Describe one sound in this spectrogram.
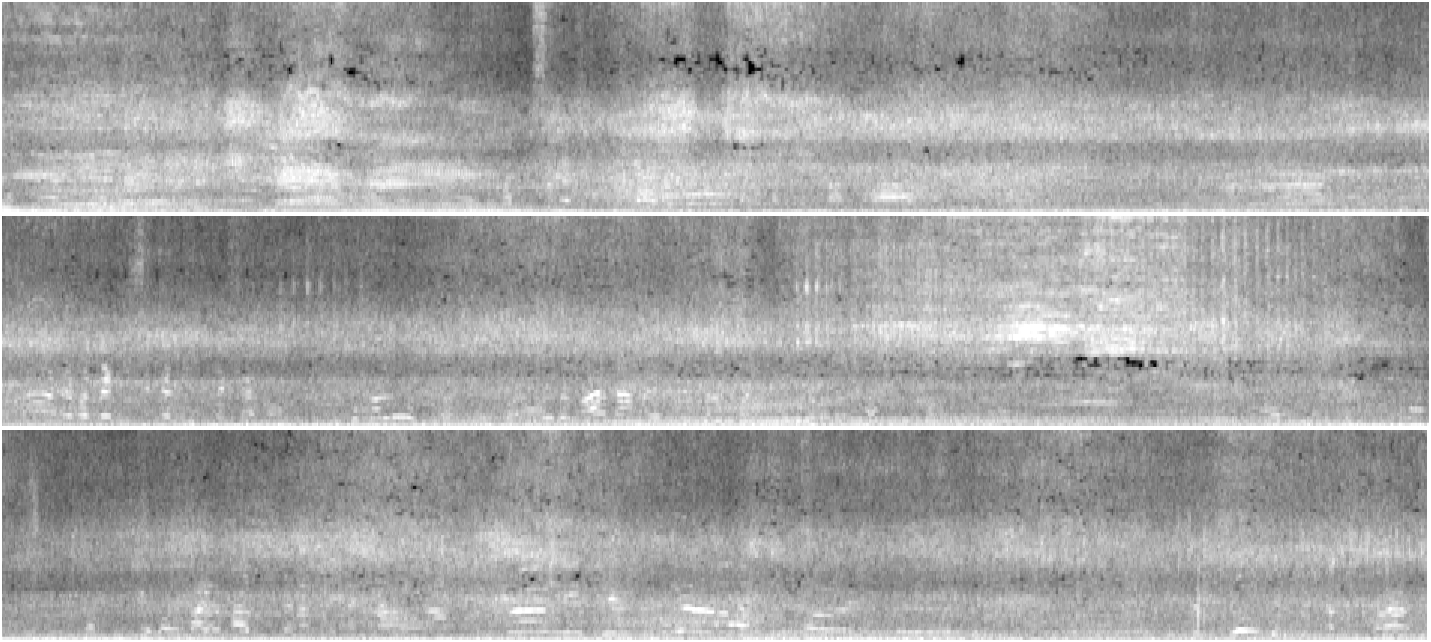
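A long line of motorcycle engines rumbles and roars past close by.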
